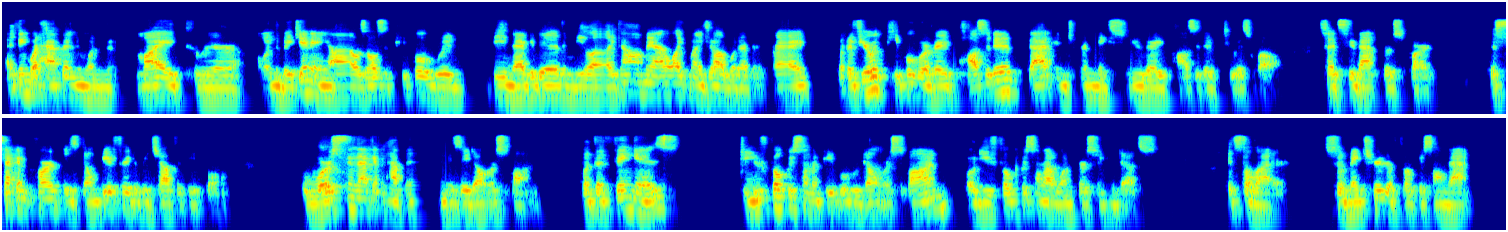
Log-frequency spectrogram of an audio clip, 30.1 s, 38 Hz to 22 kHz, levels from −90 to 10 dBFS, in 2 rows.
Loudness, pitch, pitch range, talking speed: -21 LUFS, 95 Hz, 90-110 Hz, 215 wpm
